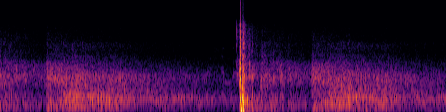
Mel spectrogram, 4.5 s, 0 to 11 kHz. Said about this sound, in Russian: Не успел он добежать до деда Степана, как раздались еще 2 выстрела.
